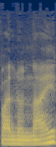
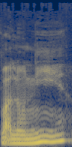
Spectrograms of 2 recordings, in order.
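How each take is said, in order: First: The word ends with an 'eye' sound. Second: The word ends with an 'ee' sound. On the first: The speaker calls it wrong. "das heißt nicht Wallonei" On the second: The speaker calls it right. "das heißt Wallonie"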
